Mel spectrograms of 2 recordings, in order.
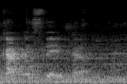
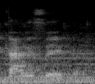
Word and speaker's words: carne seca: Pastel de carne seca. And how do you pronounce it one more time? Pastel. Pastel. De carne seca.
